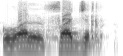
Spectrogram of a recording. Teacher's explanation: جیم ساکن ہے جیم پر قلقلہ ہوگا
